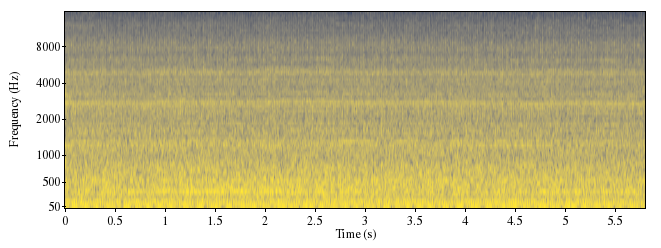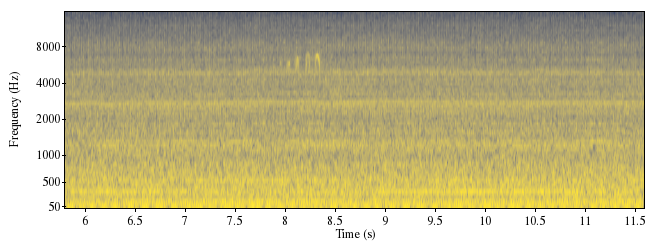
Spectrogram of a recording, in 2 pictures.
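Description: Steady drone of a tractor engine in Farming Simulator 22, running evenly with a low, constant hum and a faint brief chirp near the end, no voices over it.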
